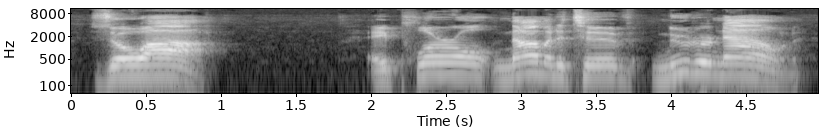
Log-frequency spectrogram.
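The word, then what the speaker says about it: ζῷα: amen amen so the greek word used is pronounced zohar a plural nominative neuter noun meaning animals pronounced zouan for a single animal as in verse 7.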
